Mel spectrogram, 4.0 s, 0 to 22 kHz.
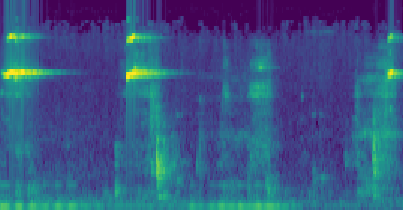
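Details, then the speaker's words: Old Kohler K181 (about 8 hp) engine off a log splitter, left outdoors for years, turned slowly by hand: high thin squeaks once or twice per turn as valves move; owner concerned about weather damage and plans to remove the head to inspect. "These are moving up and down. I can turn it and the valves will go up and down on it. But if you notice, you can hear this squeak."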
